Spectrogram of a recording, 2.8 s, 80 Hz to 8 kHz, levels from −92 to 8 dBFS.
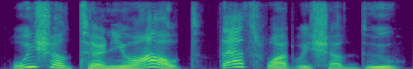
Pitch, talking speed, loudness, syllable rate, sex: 230 Hz, 220 wpm, -15 LUFS, 4.0 syllables/s, female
